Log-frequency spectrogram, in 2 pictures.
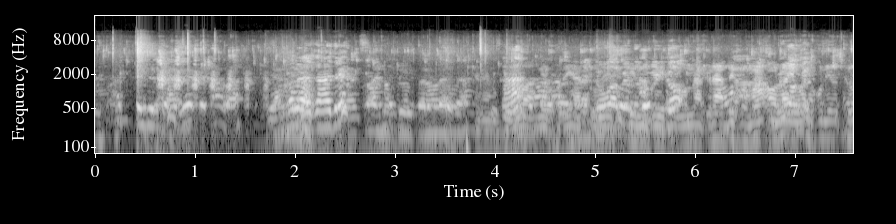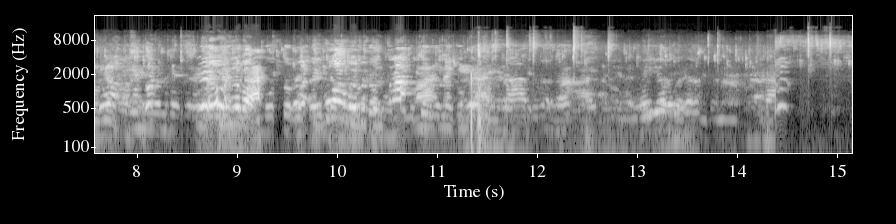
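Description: Several men talk casually close by, outdoors.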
